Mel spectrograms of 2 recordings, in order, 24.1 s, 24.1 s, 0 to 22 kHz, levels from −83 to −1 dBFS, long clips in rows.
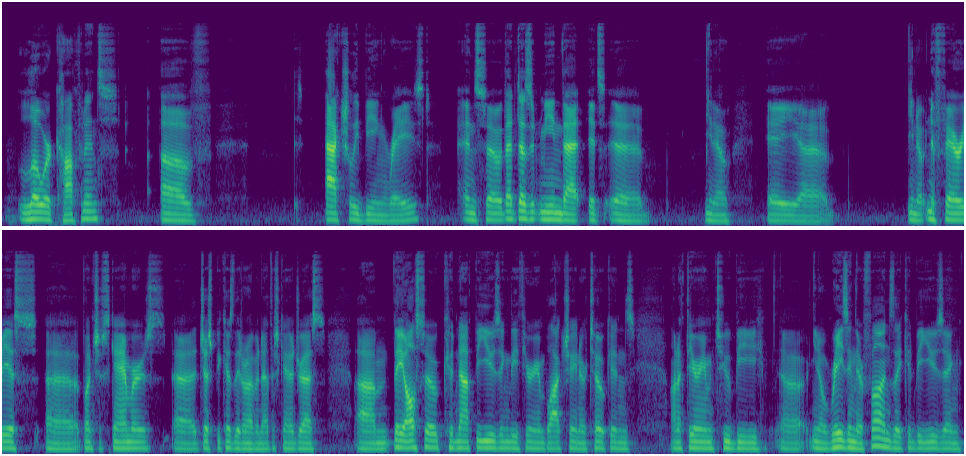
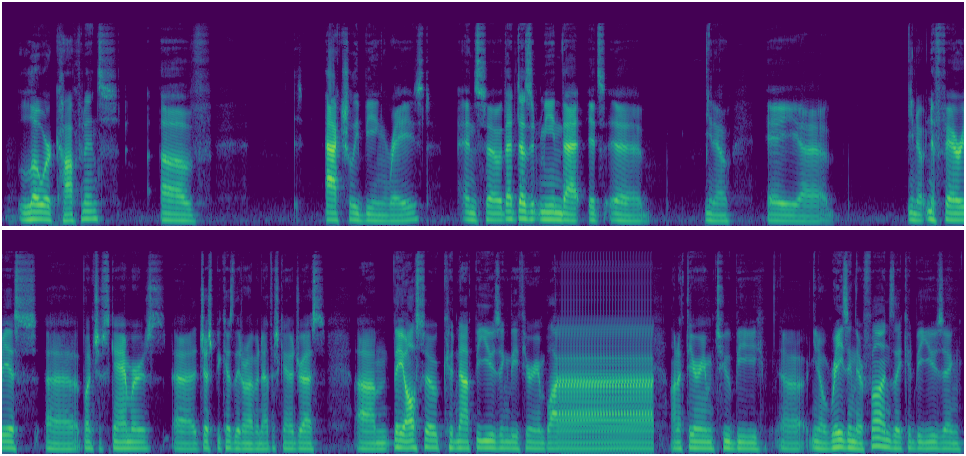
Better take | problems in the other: first | audio freezing; at 19 s for 1 s

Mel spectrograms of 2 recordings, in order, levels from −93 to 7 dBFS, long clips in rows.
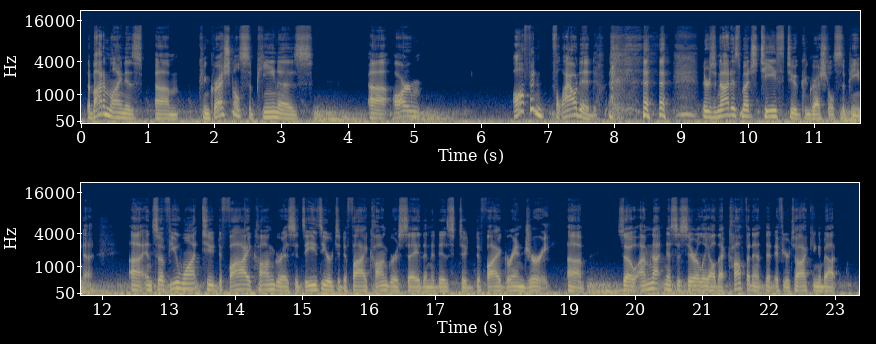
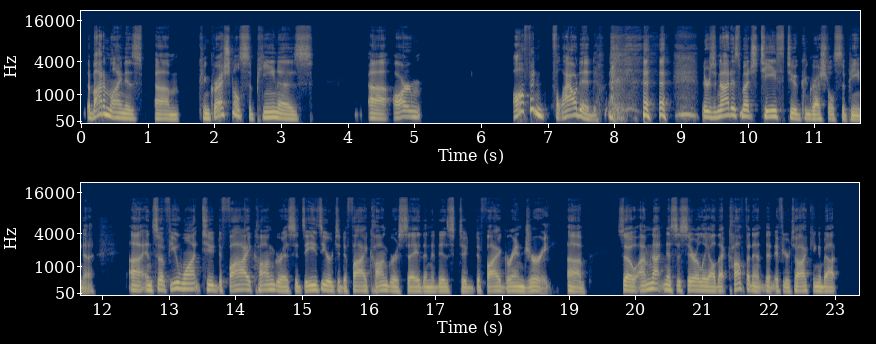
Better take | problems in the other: second | low rumble; faint; throughout; 20 dB below the speech

